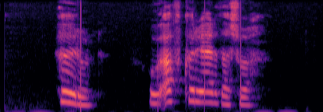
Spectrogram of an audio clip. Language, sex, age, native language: Icelandic, female, 15, Icelandic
